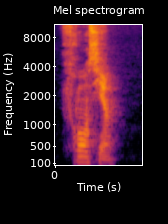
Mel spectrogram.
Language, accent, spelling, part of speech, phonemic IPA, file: French, France, francien, adjective / noun, /fʁɑ̃.sjɛ̃/, LL-Q150 (fra)-francien.wav
- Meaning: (adjective) 1. Francian (of or pertaining to Francia) 2. Francian, Francien (of or pertaining to the Francian dialect) 3. Francian (of or pertaining to Anatole France)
